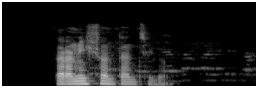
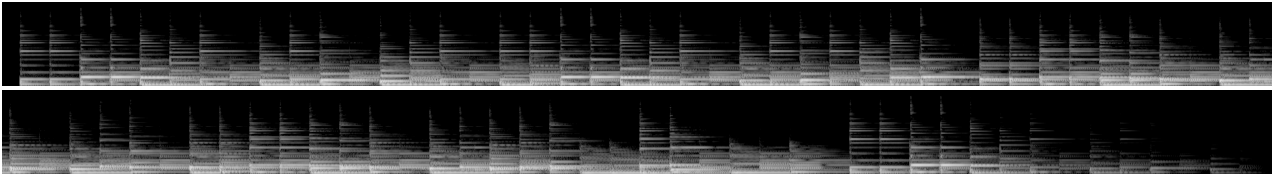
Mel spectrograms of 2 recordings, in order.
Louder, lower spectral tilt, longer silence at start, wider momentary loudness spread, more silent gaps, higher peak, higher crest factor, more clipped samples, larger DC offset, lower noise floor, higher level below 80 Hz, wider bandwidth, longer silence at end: second, -23 LUFS vs -18 LUFS; second, -6.5 dB/octave vs -9.5 dB/octave; first, 0.55 s vs 0.2 s; first, 19 LU vs 8 LU; neither; about the same, -2 dBFS vs -2 dBFS; first, 22 dB vs 16 dB; neither; neither; first, -74 dBFS vs -53 dBFS; second, -56 dBFS vs -26 dBFS; second, 7.8 kHz vs 10.5 kHz; second, 0.05 s vs 1.05 s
